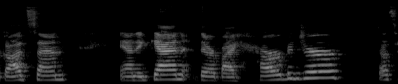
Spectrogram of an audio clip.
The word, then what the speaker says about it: Harbinger: And again, they're by Harbinger. That's how you pronounce it.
